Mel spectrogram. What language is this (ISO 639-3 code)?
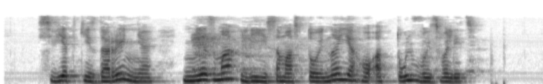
bel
